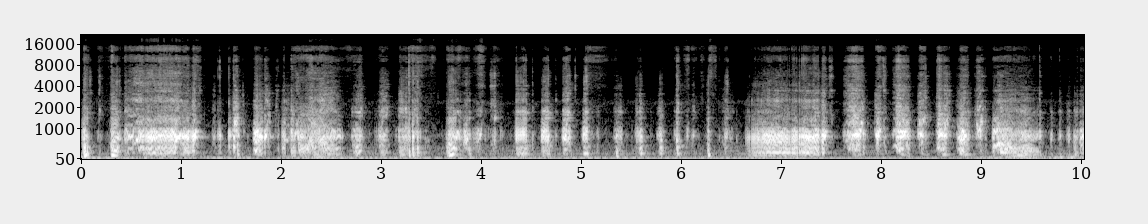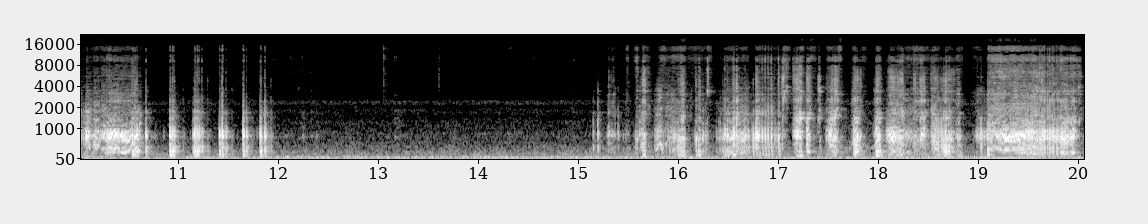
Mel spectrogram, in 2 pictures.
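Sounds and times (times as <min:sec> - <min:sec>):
slime squelching: 0:00.0 - 0:11.4.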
